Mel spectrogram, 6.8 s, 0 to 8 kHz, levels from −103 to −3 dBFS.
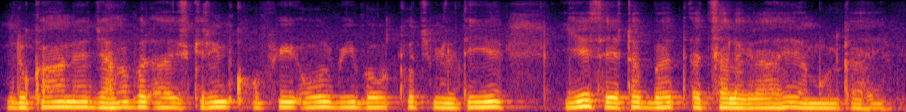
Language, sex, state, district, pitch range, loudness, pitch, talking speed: Hindi, male, Rajasthan, Jaipur, 125-140 Hz, -16 LUFS, 130 Hz, 205 wpm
